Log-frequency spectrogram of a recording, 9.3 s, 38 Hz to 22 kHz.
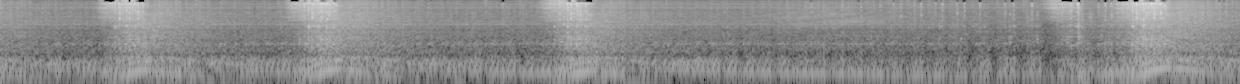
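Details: Lowrider V8 after the dipstick oil leak repair, now no longer leaking from the dipstick: deep, even rumble settling into a steady idle with a few gentle swells and no stumble. It reaches idle faster than before. Normal idle.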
